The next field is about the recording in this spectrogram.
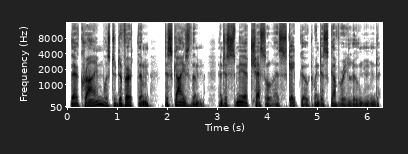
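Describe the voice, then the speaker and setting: A man voicing a grave, brilliant gentleman detective in a storybook, formal, measured and oratorical. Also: rumbling low, sing-song, no room sound, clean studio sound, full character voice. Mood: grave, explaining.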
